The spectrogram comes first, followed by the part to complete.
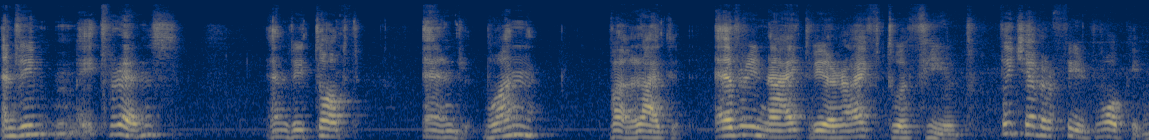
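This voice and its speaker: Very slow and broken by long, frequent pauses, a woman's fairly low voice carries lively intonation. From Slovakia. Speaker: Holocaust survivor. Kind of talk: interview answer.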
